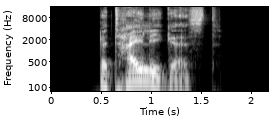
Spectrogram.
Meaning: second-person singular subjunctive I of beteiligen
- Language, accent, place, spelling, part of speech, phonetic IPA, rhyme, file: German, Germany, Berlin, beteiligest, verb, [bəˈtaɪ̯lɪɡəst], -aɪ̯lɪɡəst, De-beteiligest.ogg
